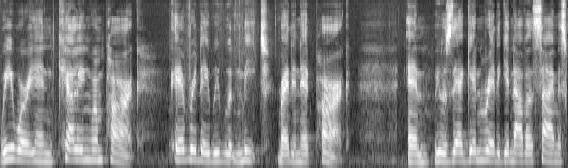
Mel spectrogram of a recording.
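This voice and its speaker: A woman with an Alabama accent speaks at a moderate pace in a fairly low voice with fairly even intonation. Her loudness stays very even on a very clean recording with a silent background. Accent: Southern US (Alabama). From Birmingham, Alabama. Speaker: civil rights activist. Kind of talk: oral history interview.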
